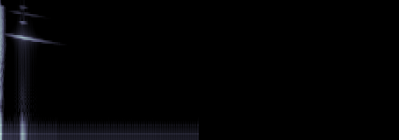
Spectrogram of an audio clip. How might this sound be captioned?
Tonic hihat EFX
This is an electronic hi-hat effect sample. It was created using the electronic VST instrument Micro Tonic from Sonic Charge. Ideal for constructing electronic drumloops...
electronic, drum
